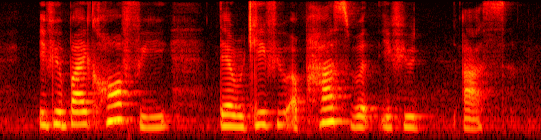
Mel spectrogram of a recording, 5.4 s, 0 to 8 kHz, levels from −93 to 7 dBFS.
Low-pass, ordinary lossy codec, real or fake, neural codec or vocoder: none; none; real; none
